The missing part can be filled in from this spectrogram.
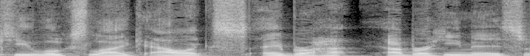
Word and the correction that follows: Abrahantes: or however you say his name. – Abrahantes. – Yeah, Abrahantes.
